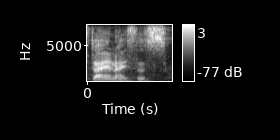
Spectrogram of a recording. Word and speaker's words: Dionysus: I've been pronouncing it Dionysus. No, it's Dionysus. The god is Dionysus, and if you want to say that something is like Dionysus, it's Dionysian or Dionysian.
